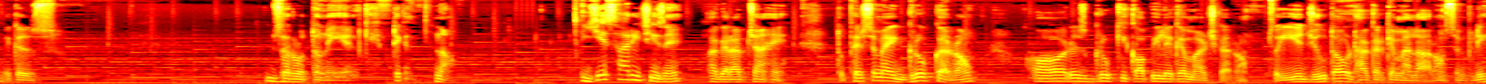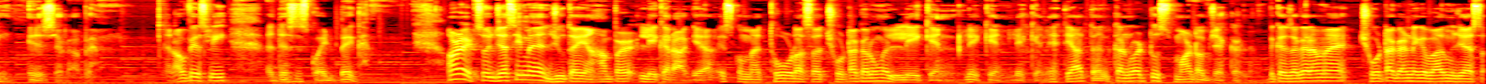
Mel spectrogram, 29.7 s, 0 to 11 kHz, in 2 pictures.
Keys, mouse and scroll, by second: 6.5 shift+click, 8.6 ctrl+g, 10.5 ctrl+j, 11.6 ctrl+e, 13.0 click, 19.5 space, 20.1 ctrl+click, 22.1 ctrl+t, 22.7 Escape, 24.1 right click, 26.2 click, 28.4 ctrl+t.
